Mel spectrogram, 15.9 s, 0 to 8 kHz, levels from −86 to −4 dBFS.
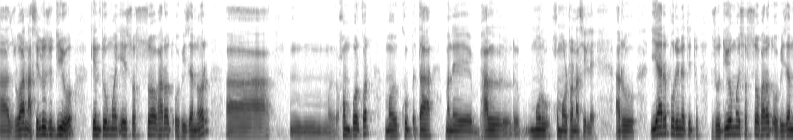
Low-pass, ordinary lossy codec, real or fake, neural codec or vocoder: none; none; real; none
